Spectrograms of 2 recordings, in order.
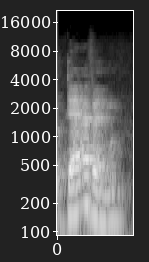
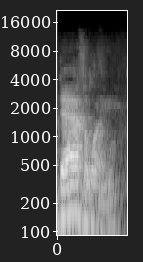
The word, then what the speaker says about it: Davin: So Davin, not Davlin.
